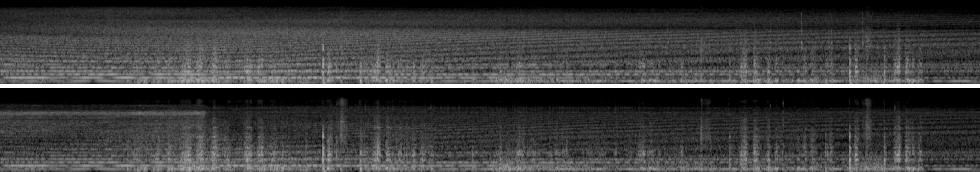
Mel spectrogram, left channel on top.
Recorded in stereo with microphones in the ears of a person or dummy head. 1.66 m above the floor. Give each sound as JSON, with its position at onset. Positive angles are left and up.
{"t": 0.0, "sound": "a drone", "side_deg": 45}
{"t": 1.3, "sound": "writing", "side_deg": -5}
